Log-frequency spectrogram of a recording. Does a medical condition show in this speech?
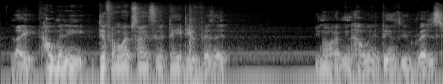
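No.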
